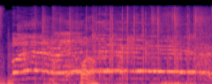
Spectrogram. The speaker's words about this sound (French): bravo. Voilà, on peut les applaudir.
